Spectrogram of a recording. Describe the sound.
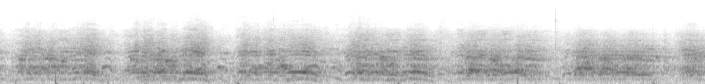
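A crowd of protesters chants in loud rhythmic waves on a street near a university campus in Budapest. Shouted bursts rise and fall repeatedly, with faint knocks and thumps underneath.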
